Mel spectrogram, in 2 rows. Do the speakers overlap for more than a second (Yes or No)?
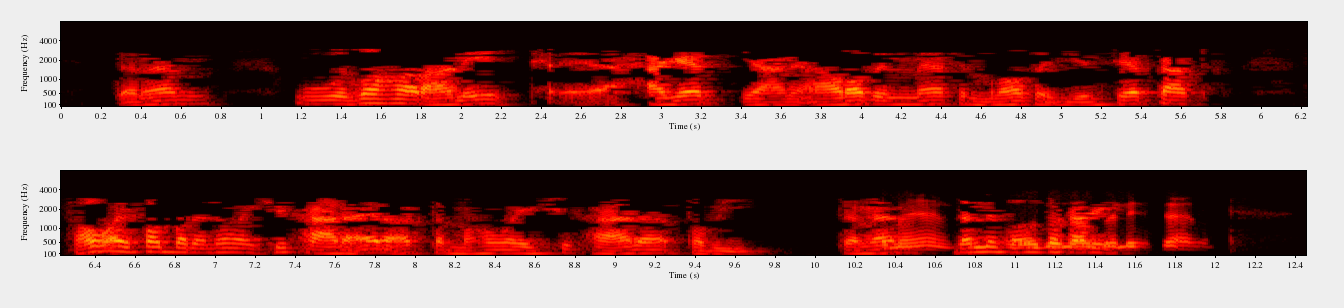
Yes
